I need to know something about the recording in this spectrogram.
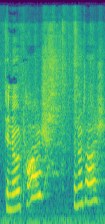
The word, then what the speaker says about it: Pinotage: So it's a combination of Shiraz, Cabernet Sauvignon, Pinotage?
